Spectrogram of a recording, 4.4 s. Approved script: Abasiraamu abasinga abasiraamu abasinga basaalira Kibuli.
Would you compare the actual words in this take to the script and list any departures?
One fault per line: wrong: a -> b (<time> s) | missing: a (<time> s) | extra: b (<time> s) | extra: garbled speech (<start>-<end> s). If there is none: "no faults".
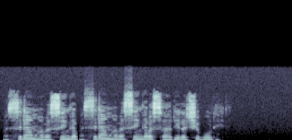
no faults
